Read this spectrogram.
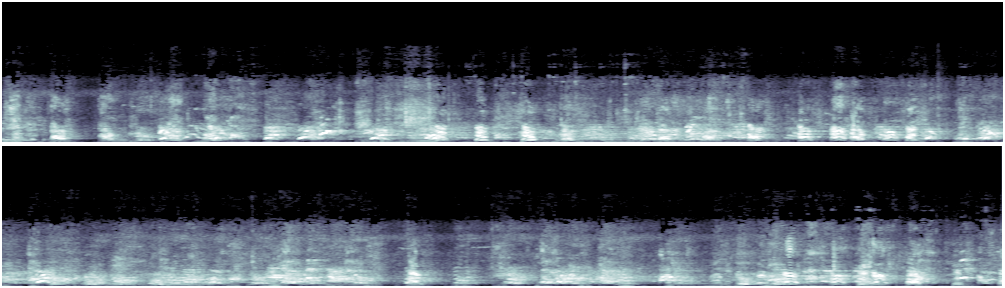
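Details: Young Rottweilers in a kennel exercise yard, several dogs barking continuously in a dense overlapping chorus, rapid irregular barks about two per second, with mid-pitched yips mixed in.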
